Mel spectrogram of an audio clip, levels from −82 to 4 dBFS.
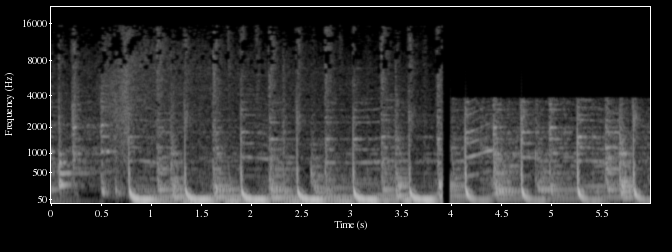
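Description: At 3.91 s the sound drops out for 80 ms. When it returns, it is dull and boxy, with nothing above 3.8 kHz, and it stays that way to the end at 5.99 s. A faint new background noise sits far below the signal. The level stays about the same. This points to an input switched to a poorer device. The likely cause is a mid-recording change to another microphone or a headset's narrowband call profile.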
